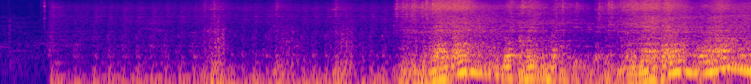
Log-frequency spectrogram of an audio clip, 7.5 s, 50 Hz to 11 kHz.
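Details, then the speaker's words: Built Civic race engine on the dyno during tuning setup, first start attempting to idle: catches after a crank, runs lumpy and flat, revs sluggish and uneven; ignition timing retarded, needs syncing (ignition angle then locked at 16 degrees). "So we're gonna need, you can hear it right now, it's retarded, so we're gonna need to sync it."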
